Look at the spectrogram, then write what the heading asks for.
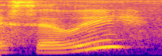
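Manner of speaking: ordinary delivery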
